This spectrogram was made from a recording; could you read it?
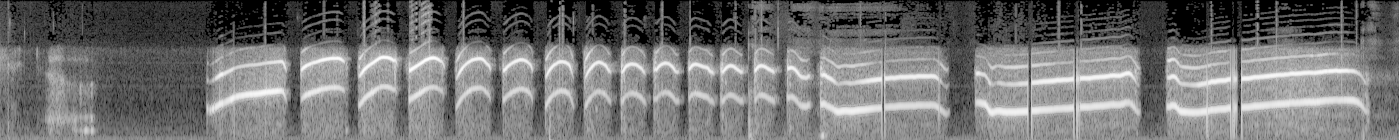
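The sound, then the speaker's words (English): A person imitates a seagull: a run of short, rising-falling yelps in quick succession, speeding up, then three longer drawn-out wailing calls. Loud and alone, with no talking. “But I heard that you do, in particular, a really fantastic seagull.”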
